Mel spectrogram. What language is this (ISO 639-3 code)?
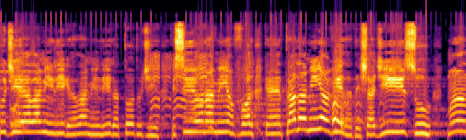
por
